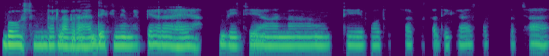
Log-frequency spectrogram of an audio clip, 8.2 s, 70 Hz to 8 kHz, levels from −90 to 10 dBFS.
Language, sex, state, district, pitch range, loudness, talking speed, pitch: Hindi, female, Bihar, Purnia, 175-190 Hz, -27 LUFS, 80 wpm, 180 Hz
